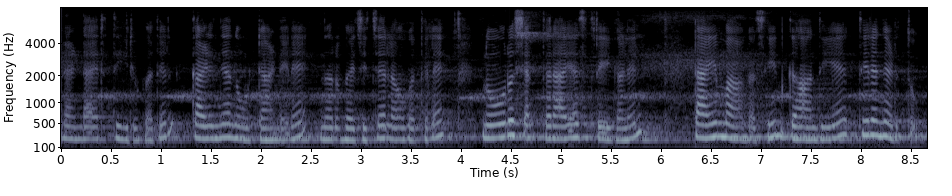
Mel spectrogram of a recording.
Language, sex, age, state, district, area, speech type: Malayalam, female, 18-30, Kerala, Kottayam, rural, read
